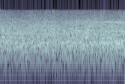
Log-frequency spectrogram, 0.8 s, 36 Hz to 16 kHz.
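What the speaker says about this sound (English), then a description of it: "Cheers for the England supporters." A stadium crowd at an England versus Pakistan T20 cricket match roars and applauds a wicket, a dense, loud wash of cheering and clapping filling the whole moment.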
